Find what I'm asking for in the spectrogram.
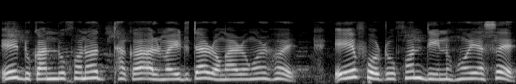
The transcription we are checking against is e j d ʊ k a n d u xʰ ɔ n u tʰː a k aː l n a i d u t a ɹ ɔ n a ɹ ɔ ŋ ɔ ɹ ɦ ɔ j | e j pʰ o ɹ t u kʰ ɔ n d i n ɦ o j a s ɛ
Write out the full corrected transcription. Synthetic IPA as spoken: e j d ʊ k a n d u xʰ ɔ n ɔ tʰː a k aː l m a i d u t a ɹ ɔ ŋ a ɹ ɔ ŋ ɔ ɹ ɦ ɔ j | e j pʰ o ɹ t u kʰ ɔ n d i n ɦ o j a s ɛ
